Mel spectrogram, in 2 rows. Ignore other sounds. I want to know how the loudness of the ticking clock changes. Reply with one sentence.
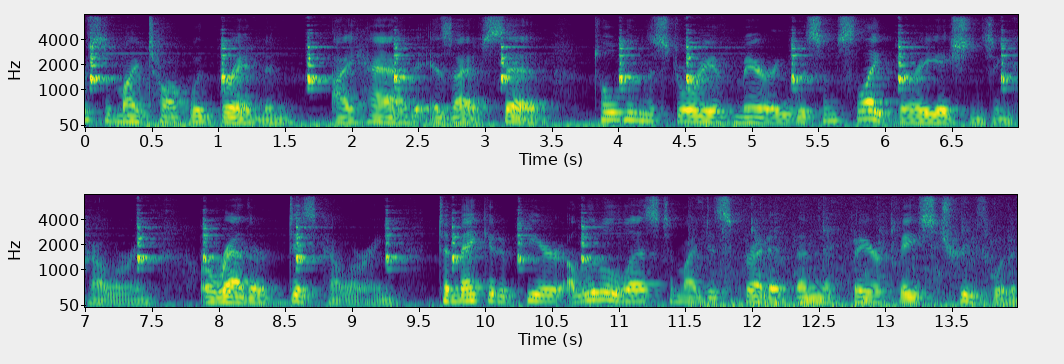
The volume of the ticking clock goes down.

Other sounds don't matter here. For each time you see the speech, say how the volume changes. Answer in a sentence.
You can hear the speech from 0.0 to 13.9 s, at a steady volume.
